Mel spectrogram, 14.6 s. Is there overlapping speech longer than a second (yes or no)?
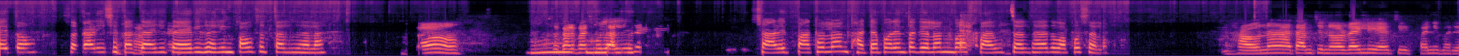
no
